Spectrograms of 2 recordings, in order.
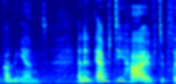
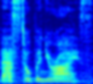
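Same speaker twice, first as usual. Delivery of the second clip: hushed half-whisper, under the breath; 4 semitones higher, 4 dB quieter than usual. Grandpa speaking to the narrator, who has closed their eyes: half-whispering. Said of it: "Grandpa whispers".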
